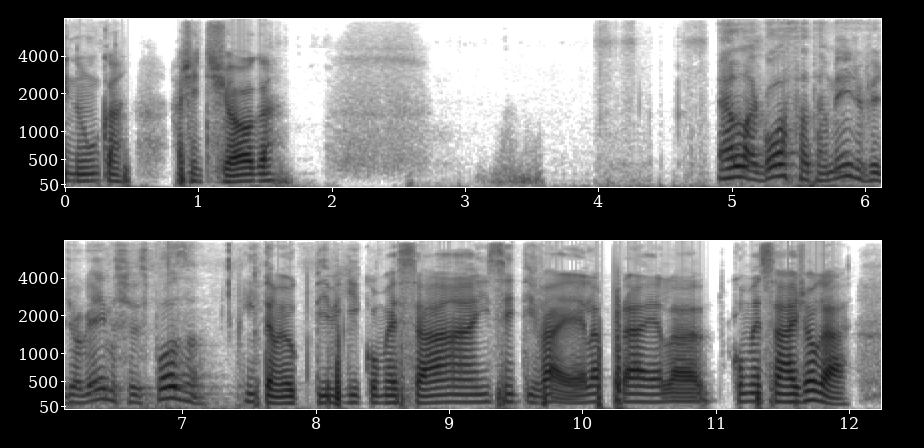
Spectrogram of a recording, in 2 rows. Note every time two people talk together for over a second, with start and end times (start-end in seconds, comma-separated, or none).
none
